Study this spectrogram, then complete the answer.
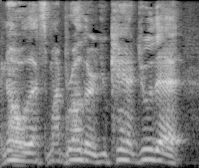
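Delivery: Henry's brother begging him not to hurt Henry; upset brother protesting. Retold or imitated. A touch of a panicked younger brother.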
